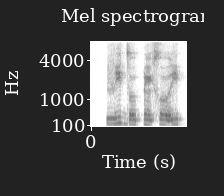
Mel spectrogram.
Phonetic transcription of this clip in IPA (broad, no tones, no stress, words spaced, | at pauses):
vid̪ou̯pẽxoi̯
